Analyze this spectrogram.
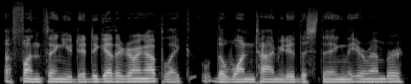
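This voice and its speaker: A man's voice: mid-range voice, little pitch movement, quick pace, clean tone, no echo, studio quality. A man hosting a podcast in a casual chat, joking, laughing along and asking questions. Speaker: podcast host.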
